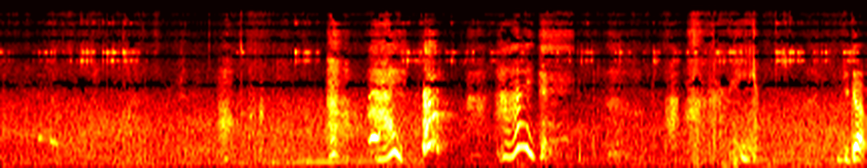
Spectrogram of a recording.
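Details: Dog during puppy play with zoomies and leg biting, giving a few rising-falling whiny yips and short bark-like bursts, mixed with a person's cheerful talking throughout.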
